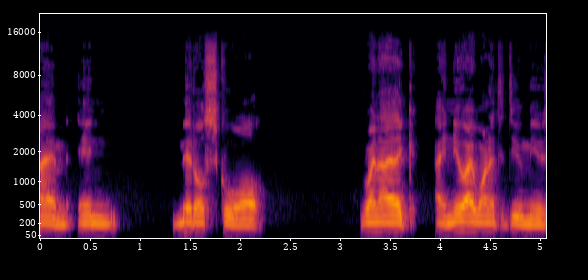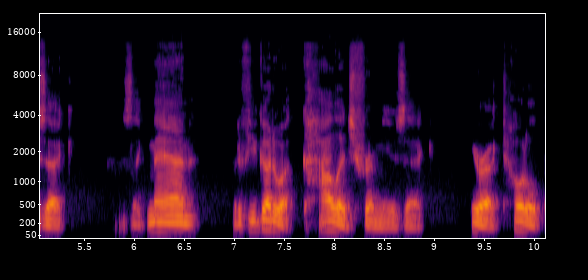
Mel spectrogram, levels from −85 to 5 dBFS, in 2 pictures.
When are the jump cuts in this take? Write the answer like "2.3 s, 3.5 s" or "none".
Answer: none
